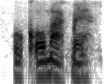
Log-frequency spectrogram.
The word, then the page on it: uko makpe: Olukumi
